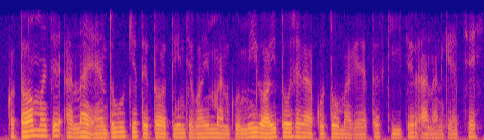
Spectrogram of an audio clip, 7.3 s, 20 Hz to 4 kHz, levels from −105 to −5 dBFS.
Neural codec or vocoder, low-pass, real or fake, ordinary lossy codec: none; 3.6 kHz; real; none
